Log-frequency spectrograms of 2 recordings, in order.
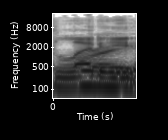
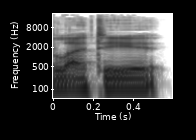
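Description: First: The middle consonant sounds like a soft D. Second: The middle consonant sounds like a clear T. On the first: The speaker calls it wrong. "I always said Letty, right. And she corrected me" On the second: The speaker calls it right. "in the way that she says it"

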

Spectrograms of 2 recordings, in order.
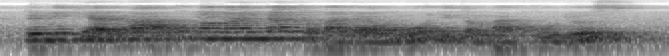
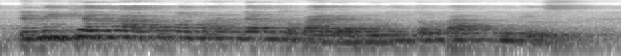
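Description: The two takes are said the same way.

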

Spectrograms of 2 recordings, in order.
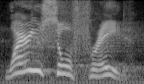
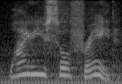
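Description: First: It is said harshly, as a rebuke. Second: It is said gently, like a tender teacher.

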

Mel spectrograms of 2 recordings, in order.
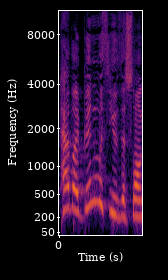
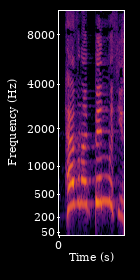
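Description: First: It is said tearfully and pleadingly. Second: It is said sternly and impatiently.

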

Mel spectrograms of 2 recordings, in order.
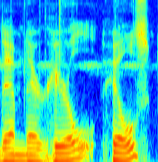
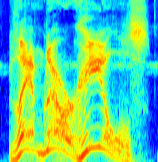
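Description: First: It is said in the speaker's ordinary voice. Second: It is said in a put-on old miner accent.

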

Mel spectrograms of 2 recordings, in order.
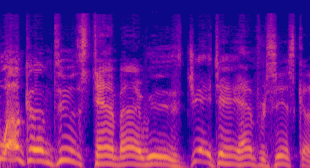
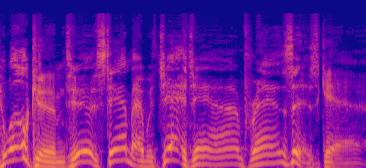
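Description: First: It is said in his normal voice. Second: It is said in a put-on DJ voice.

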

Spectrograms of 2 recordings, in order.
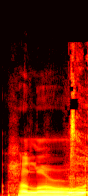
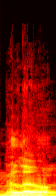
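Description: First: It is said in a weird, Stitch-like voice. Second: It is said in a natural voice.

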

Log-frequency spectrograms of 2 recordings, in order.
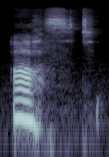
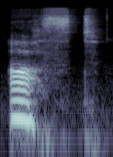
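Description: The two takes are said the same way.

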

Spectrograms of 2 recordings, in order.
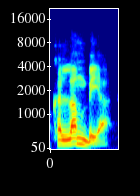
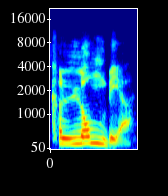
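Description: First: The second syllable has an 'u' vowel. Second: The second syllable has an 'o' vowel. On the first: The speaker calls it wrong. "not Colombia" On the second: The speaker calls it right. "A bit like it's Colombia"

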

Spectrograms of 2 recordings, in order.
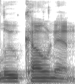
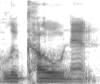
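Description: First: The U vowel is held long. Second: The O vowel is held long. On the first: The speaker calls it wrong. "I had always like had that long U" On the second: The speaker calls it right. "Or I guess long O"

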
